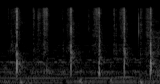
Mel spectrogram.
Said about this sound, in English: Let's shuffle the villain deck a few times here.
